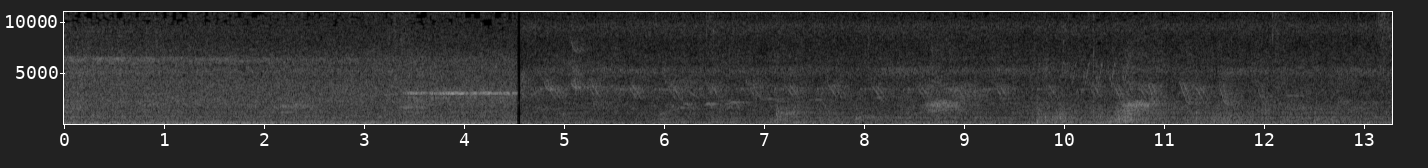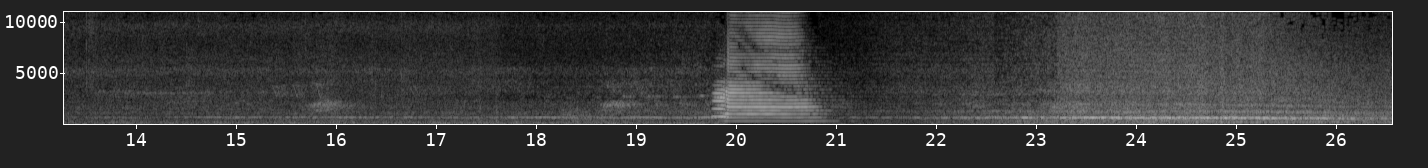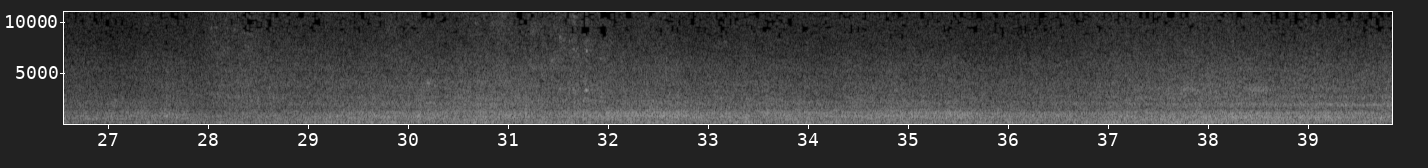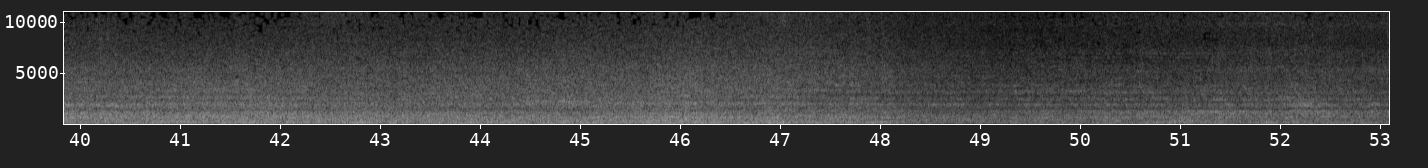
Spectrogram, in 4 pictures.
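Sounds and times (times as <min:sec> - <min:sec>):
train wheels running over rails: 0:05.9 - 0:19.8, 0:21.7 - 0:53.0
locomotive horn: 0:19.7 - 0:21.3.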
